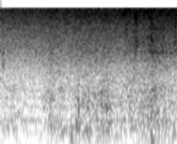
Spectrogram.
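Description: Quiet room hiss picked up by the pulpit microphone, with faint rustling and light handling of paper at the lectern.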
